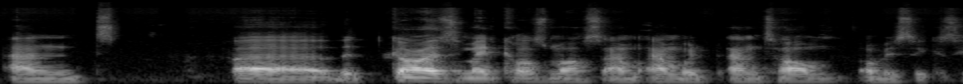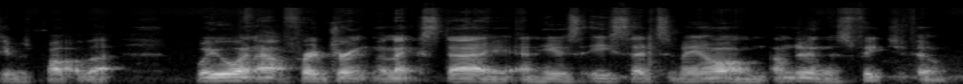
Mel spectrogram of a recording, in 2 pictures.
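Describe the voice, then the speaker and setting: Man, actor guest, low pitch, out of breath, friendly, self-deprecating. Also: steady tone, brisk, a little mellow.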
